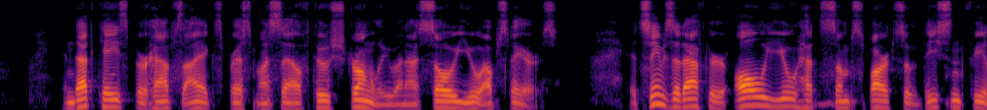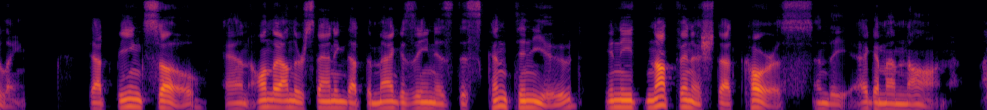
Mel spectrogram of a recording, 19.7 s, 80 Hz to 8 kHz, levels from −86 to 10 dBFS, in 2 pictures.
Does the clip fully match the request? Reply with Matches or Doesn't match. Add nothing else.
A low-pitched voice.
Matches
